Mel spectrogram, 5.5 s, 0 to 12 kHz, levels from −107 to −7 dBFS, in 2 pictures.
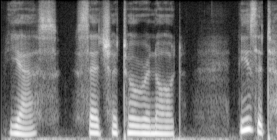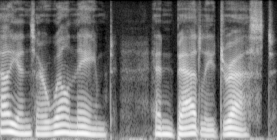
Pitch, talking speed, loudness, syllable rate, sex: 165 Hz, 130 wpm, -17 LUFS, 4.8 syllables/s, female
